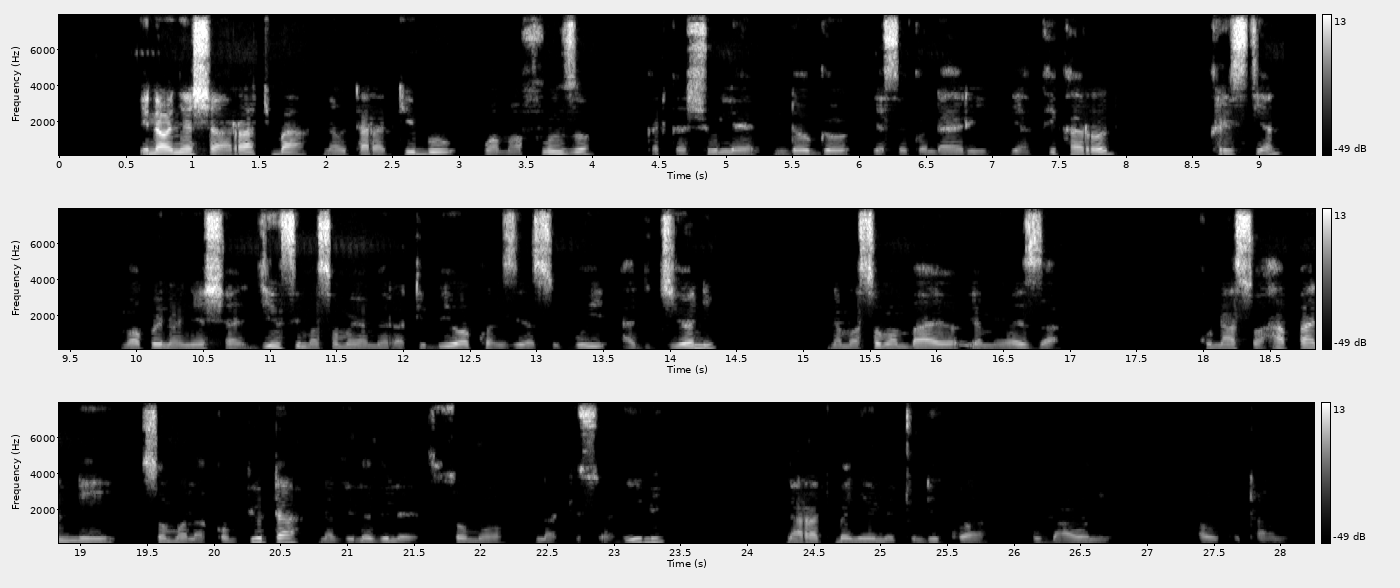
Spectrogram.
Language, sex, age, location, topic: Swahili, male, 25-35, Kisii, education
